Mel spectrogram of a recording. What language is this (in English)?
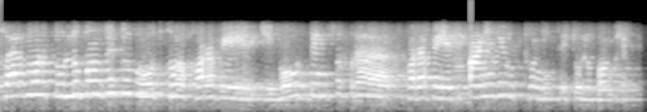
Odia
